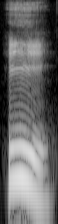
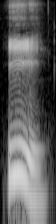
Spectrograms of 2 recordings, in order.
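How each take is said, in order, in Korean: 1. 모음은 뒤쪽에서 울립니다. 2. 모음은 가운데에서 울립니다. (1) "뒤로 갈 때" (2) "중간에 갈 때"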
